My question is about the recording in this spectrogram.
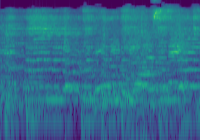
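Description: Live band music with a singer's voice over drums and keyboard, loud and steady.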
